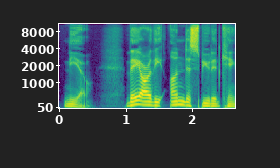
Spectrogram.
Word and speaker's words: NIO: That's NIO, pronounced NEO.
